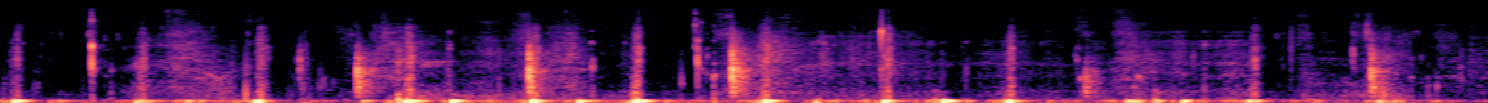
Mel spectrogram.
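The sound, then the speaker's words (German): Biting into a ripe tomato gives a run of wet, squishy bites and chewing, with many soft crunchy squelches in an uneven rhythm over a low steady hum. “So, ich muss die einmal probieren, die Tomate. Die sieht so lecker aus.”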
